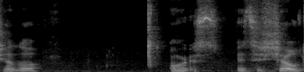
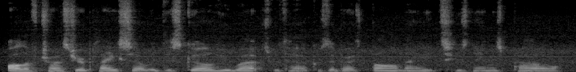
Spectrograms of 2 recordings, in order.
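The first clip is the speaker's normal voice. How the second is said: ordinary talk, nothing marked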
